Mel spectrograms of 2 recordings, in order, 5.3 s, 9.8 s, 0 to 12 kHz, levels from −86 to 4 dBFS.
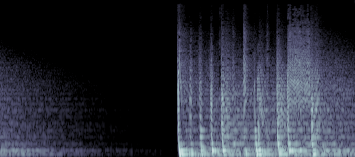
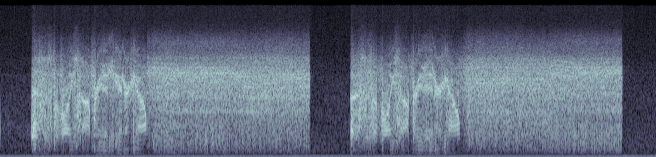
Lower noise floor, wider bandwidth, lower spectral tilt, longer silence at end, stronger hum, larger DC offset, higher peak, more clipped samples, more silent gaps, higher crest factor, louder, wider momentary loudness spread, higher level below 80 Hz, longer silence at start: first, -83 dBFS vs -48 dBFS; second, 7.6 kHz vs 11 kHz; first, -7.5 dB/octave vs -1.5 dB/octave; second, 0 s vs 0.5 s; neither; second, under 0.1% vs 0.4%; about the same, -4 dBFS vs -2 dBFS; neither; neither; about the same, 18 dB vs 14 dB; second, -20 LUFS vs -14 LUFS; first, 20 LU vs 3 LU; first, -28 dBFS vs -62 dBFS; second, 0 s vs 0.45 s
